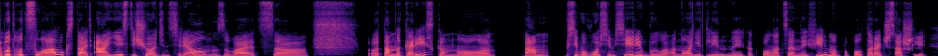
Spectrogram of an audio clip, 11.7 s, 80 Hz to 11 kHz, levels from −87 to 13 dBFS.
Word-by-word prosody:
это - - +2
вот 250 -1 +8
вот 230 +1 +1
"Славу", 345 - +5
кстати 210 - +2
А, 200 -1 +8
есть 210 +3 0
еще 200 +1 0
один 180 -2 -3
сериал, 190 +8 -1
называется 170 -4 -3 0.9
там 205 0 +5
на 210 - +1
корейском, 210 - 0
но 185 -1 0 0.4
там 190 -1 +4 0.2
всего 195 -3 0
8 190 -1 0
серий 245 +8 +1
было, 170 -8 -4
но 175 +2 -2
они 180 0 0
длинные, 175 -4 -4
как 160 0 -12
полноценные 165 -1 -3
фильмы, 270 - +1
по 185 -1 -11
1,5 165 -2 -1
часа 155 -1 -2
шли, 165 -3 -4
185 Hz, 155 wpm, -25 LUFS, 170-205 Hz, 0.9 s, вот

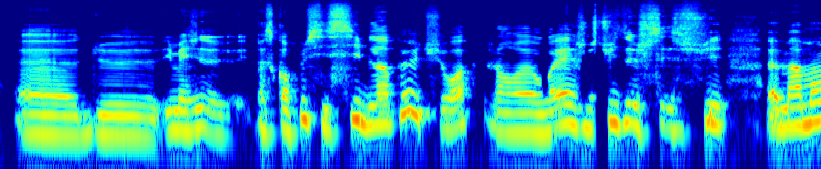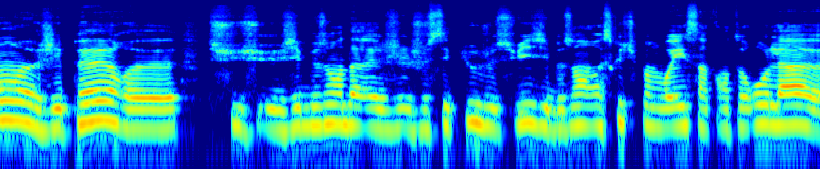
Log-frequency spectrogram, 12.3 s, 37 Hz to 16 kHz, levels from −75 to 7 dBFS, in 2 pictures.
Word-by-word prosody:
heu, 130 -2 0
de 125 -3 -4
imagine, 150 +2 -1
heu, - - -16 0.2
parce 150 -2 -4
qu'en 155 - +1
plus 225 +4 +1
ils - - -2
ciblent 210 -6 +3
un - - +4
peu 275 +1 +2
tu 270 -10 -9
vois? - - +1
Genre, 140 -1 -3
heu: 140 0 +3
«Ouais 185 +5 +4
je 170 -1 -4
suis 200 -1 +1
je 195 -2 0
je 175 -1 -2
suis 175 +6 -2 0.3
heu, - - +6
maman, 195 +4 +5
heu, - - -1
j'ai 160 +1 0
peur, 195 +1 +4
heu, 160 0 +3 0.2
je - - -11
suis 180 -2 -6
je - - -6
suis, 160 -2 -5
j'ai 165 +3 -3
besoin 185 +2 -1
d'a 165 -3 -1
je 160 +1 -7
je 155 +1 -9
sais 155 +3 -5
plus 205 - -8
où 195 - +1
je 175 - -4
suis, 190 +5 -4
j'ai 170 -3 -3
besoin, 175 +3 -2
est-ce 170 - -5
que - - -6
tu - - -12
peux 180 - -5
m'envoyer 165 0 0
50 165 -2 -6
euros 185 +3 0
là 180 -1 +7
170 Hz, 250 wpm, -23 LUFS, 155-185 Hz, 0.3 s, là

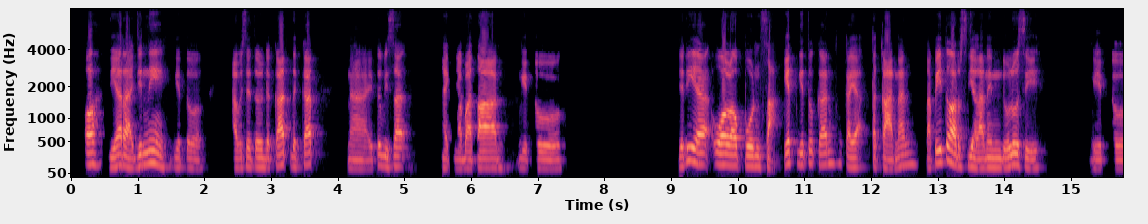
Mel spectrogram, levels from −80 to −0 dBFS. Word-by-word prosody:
"Oh 160 +1 +4 0.2
dia 140 +4 +2
rajin 135 +4 +1
nih," 170 -1 +2 0.2
gitu. 120 -3 -8 0.4
Habis 115 0 -4
itu 125 -1 -1
dekat, 125 0 +2
dekat, - - 0 0.5
nah 105 -2 -4
itu 105 +7 -5
bisa 135 0 -2 0.4
naik - - -4
jabatan 115 +1 +3 0.2
gitu. 110 -1 -4 1.7
Jadi 135 - -2 0.2
ya - - +8 0.3
walaupun 145 -2 +5 0.2
sakit 165 +2 +1
gitu 155 +2 -4
kan, 155 +1 +1 0.2
kayak 125 -1 +1 0.2
tekanan, 120 +7 +1 0.3
tapi - - -4
itu 185 - -1
harus 140 -3 +2
jalanin 115 0 +1
dulu 135 +6 +2
sih 115 -3 -3 0.9
gitu. 110 0 -8
125 Hz, 115 wpm, -25 LUFS, 115-145 Hz, 1.7 s, ya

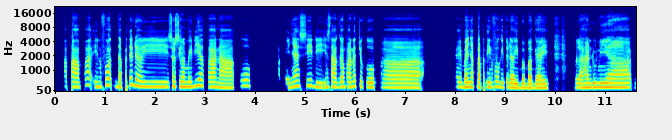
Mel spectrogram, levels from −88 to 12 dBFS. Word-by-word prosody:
apa-apa 235 +5 -3
info 230 +7 -1
dapatnya 280 +7 0
dari 225 -1 0
sosial 230 -1 +2
media 245 +6 +1
kan. 225 -1 +1
Nah 180 -2 +1
aku 265 +5 -8 0.6
pakainya 225 +7 -3
sih 275 -1 -5
di 205 -3 -2
Instagram 220 0 0
karena 225 +3 +1
cukup, 210 -2 -2
eee, 190 -1 0 0.7
kayak 220 -2 -3
banyak 215 +1 +4
dapet 195 +1 +1
info 235 +2 -2
gitu 205 -1 -1
dari 190 -2 +4
berbagai 180 0 +2 0.5
belahan 195 +1 +1
dunia, 200 0 +3
215 Hz, 130 wpm, -22 LUFS, 195-230 Hz, 0.7 s, banyak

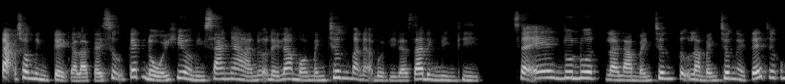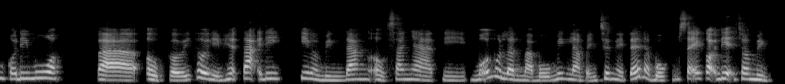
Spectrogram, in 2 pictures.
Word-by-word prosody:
tạo - - +4
cho 310 - +3
mình 250 -7 0
kể 205 -1 +2
cả 175 - -1
là 170 0 +2
cái 175 +1 -1
sự 255 -4 -4
kết 340 0 +1
nối 205 - +1
khi 290 +4 0
mà 245 - 0
mình 195 -1 -3
xa 255 +6 0
nhà 240 -7 -2
nữa 200 - -4
đấy 205 -2 -1
là 250 +2 +2
món 195 -4 -1
bánh 190 +1 -4
chưng 295 +5 0
bạn 260 -4 -2
ạ. 205 - -6
Bởi 190 -2 -4
vì 180 -1 -8
là 180 0 -2
gia 245 +6 +4
đình 225 -4 -2
mình 190 -2 -4
thì 185 -3 -6 0.3
sẽ 310 -1 +2
luôn 290 +1 0
luôn 295 0 +3
là 210 -2 +1
làm 195 -1 -1
bánh 175 +2 -4
chưng, 265 +1 +1
tự - - -2
làm 215 -4 0
bánh 185 +1 -2
chưng 280 +3 +3
ngày 220 -5 -3
Tết 285 - +4
chứ 310 - -2
không 295 -2 -6
có 255 - -1
đi 275 +1 0
mua. 285 0 +2 0.4
Và 200 -4 +6
ở 225 -4 +3
cái 190 +1 +3
thời 285 -5 +6
điểm 200 -4 -2
hiện 250 +3 -2
tại 280 -2 +2
đi, 265 0 -3 0.2
khi 285 -2 -2
mà 250 - 0
mình 195 -1 -3
đang 235 0 +1
ở 220 -3 -3
xa 235 +5 -3
nhà 220 -5 -2
thì 190 -2 -9
mỗi 225 +8 -1
một 360 -1 -1
lần 230 -7 +2
mà 180 -2 0
bố 180 +1 -3
mình 250 +2 -3
làm 205 -3 -1
bánh 180 +2 -6
chưng 260 +4 -1
ngày 205 -4 -3
Tết 260 - +3
là - - 0
bố 190 -2 -1
cũng 220 +5 -13
sẽ 240 +3 0
gọi 270 - +4
điện 260 -1 +1
cho 255 - +2
mình 220 -6 +1
225 Hz, 315 wpm, -22 LUFS, 195-270 Hz, 0.4 s, Và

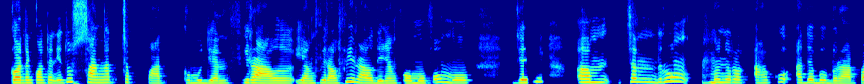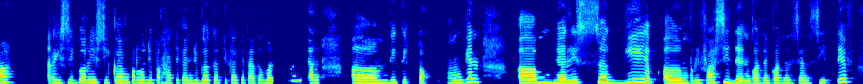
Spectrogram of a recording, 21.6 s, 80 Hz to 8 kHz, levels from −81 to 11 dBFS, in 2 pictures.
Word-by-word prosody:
konten-konten 255 -1 +5
itu 245 +7 -1 0.2
sangat 270 -1 +4
cepat, 245 -6 -5 0.2
kemudian 230 -1 -2 0.2
viral. 225 -3 +4
Yang 225 -2 0
viral-viral 235 +1 +2
dan 210 - +2
yang 220 - -4
FOMO-FOMO, 235 +4 0 0.7
jadi, 260 - +4 0.5
mmm, 290 -1 +5 0.2
cenderung 330 +2 +1 0.3
menurut 275 0 0
aku 255 +5 -5 0.2
ada 260 +1 +2
beberapa 220 +2 +1 0.4
risiko-risiko 260 +1 -3
yang 255 - -4
perlu 260 0 -2
diperhatikan 240 -1 -7
juga 230 +2 -2
ketika 245 0 -8
kita 225 -3 -8
tuh 245 - -5
berselancar, 430 - -6 0.5
mmm, 225 -1 +4 0.2
di 255 - -4
TikTok. 255 0 -7 0.3
Mungkin, 285 +6 0 0.5
mmm, 245 0 +7 0.2
dari 245 +1 +3
segi, 260 +3 +3
mmm, 230 -4 +2
privasi 250 +4 -2
dan 220 -1 +1
konten-konten 230 +1 -3
sensitif, 235 +7 -5
245 Hz, 110 wpm, -24 LUFS, 230-270 Hz, 0.7 s, mmm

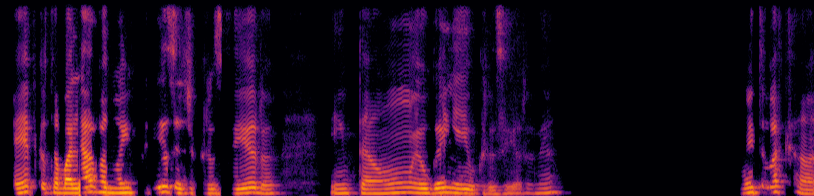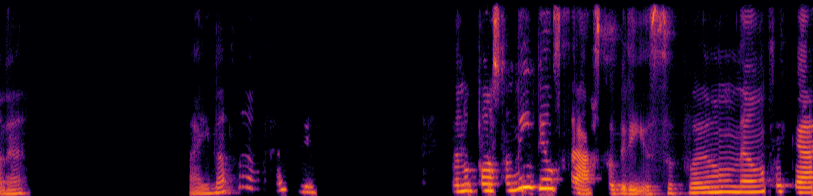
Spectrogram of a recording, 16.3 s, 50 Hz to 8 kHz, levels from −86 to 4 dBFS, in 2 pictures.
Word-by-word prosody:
É, 200 +5 +4
porque 210 - -7
eu - - -10
trabalhava 200 +3 +6
numa 190 0 +4
empresa 195 +1 +1
de 180 0 -8
cruzeiro, 175 +1 -1 0.5
então 180 +2 -2
eu 185 -1 +3
ganhei 185 -1 +2
o 160 - -3
cruzeiro, 155 +3 -10
né? 190 +4 -8 1.8
Muito 200 +3 -2
bacana. 175 -6 -5 1.6
Ainda 175 - -6
vamos 395 - -16
fazer. 235 -9 -9 1.3
Eu 250 - -4
não 270 0 +1
posso 275 0 +3
nem 405 +6 +6
pensar 370 - +2 0.2
sobre 160 - -3
isso, 150 +4 -4
pra 195 +3 -3
eu 205 +1 +1
não 225 +1 +2
ficar 220 -4 0
195 Hz, 110 wpm, -20 LUFS, 175-225 Hz, 1.8 s, trabalhava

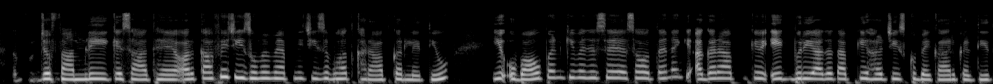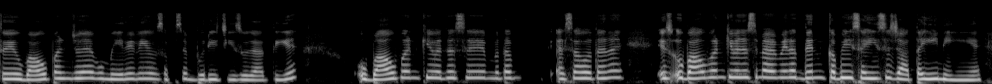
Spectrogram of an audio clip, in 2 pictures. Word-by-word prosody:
अ, - - -15 0.2
जो 255 +3 +6
फ़ैमिली 245 +1 +2
के 255 +3 0
साथ 220 -2 -3
है 225 -1 +1
और 235 +2 +1
काफ़ी 280 +5 +2
चीज़ों 300 -4 +3
में 280 +1 +2
मैं 280 0 +1
अपनी 275 +1 -5
चीज़ें 265 +1 -3
बहुत 260 0 0
ख़राब 220 -2 -3
कर 245 -2 0
लेती 210 0 -3
हूँ। 260 +7 +2 0.5
ये 270 - +3
उबाऊपन 250 +6 0
की 315 - -2
वज़ह 305 -1 -2
से 300 +1 -2
ऐसा 285 +1 -3
होता 280 -1 -3
है 285 - -5
ना, 345 +1 -8
कि 330 - -8
अगर 260 +4 0
आपके 280 0 -4 0.2
एक 240 -3 -5
बुरी 270 +1 +2
आदत 255 +1 -2
आपकी 255 +2 -2
हर 245 -1 0
चीज़ 245 +1 -4
को 260 - -3
बेकार 220 -1 -1
करती 215 0 -4
है, 220 - 0
तो 250 - -2
ये 250 0 +5
उबाऊपन 240 +4 +2
जो 275 +1 0
है 285 0 +3
वो 270 -1 -2
मेरे 240 0 +1
लिए 260 0 -2
सबसे 240 +2 -6
बुरी 225 +1 +1
चीज़ 215 0 -5
हो 210 - +1
जाती 200 +1 -4
है। 275 +4 0 0.7
उबाऊपन 265 +7 +2
की 315 - 0
वज़ह 300 0 0
से 300 0 -3
मतलब 290 +1 -4 0.4
ऐसा 260 +3 -1
होता 285 0 +2
है 285 - +1
ना 320 +1 -3 0.4
इस 280 - +2
उबाऊपन 295 +3 +3
की 335 - +1
वज़ह 325 0 +3
से 325 +1 -3
मैं 325 -2 +3
मेरा 315 +1 +1
दिन 300 +3 -1
कभी 305 +1 +6
सही 280 -2 +4
से 305 +3 0
जाता 245 -4 +2
ही 250 +1 +6
नहीं 205 -4 +2
है। 205 - 0
265 Hz, 235 wpm, -23 LUFS, 235-290 Hz, 0.7 s, जो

